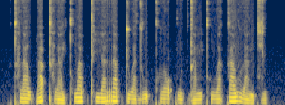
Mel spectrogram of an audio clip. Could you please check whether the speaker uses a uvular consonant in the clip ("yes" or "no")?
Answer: no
